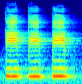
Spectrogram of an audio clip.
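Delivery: high beeping horn; truck beep. A narrator's reading. Little Blue welcoming the animals, high beeps.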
